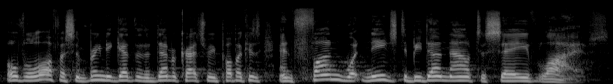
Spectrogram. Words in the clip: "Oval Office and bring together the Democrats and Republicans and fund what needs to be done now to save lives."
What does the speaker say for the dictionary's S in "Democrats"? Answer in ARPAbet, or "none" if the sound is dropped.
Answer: S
